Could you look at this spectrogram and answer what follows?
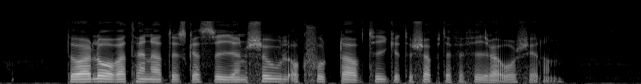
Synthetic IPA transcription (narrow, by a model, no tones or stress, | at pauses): d̪̥ɵhaɾɭoːvat̪hɛnːəat̪̚d̪ɵskasyːɛnʂuːlɔ̰kɧʊʈːaaːvt̪ʰyːɡət̪̚d̪ɵɕœːpt̪əfœɾfyːɾa̰ʔoːʂḛːd̪a̰n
